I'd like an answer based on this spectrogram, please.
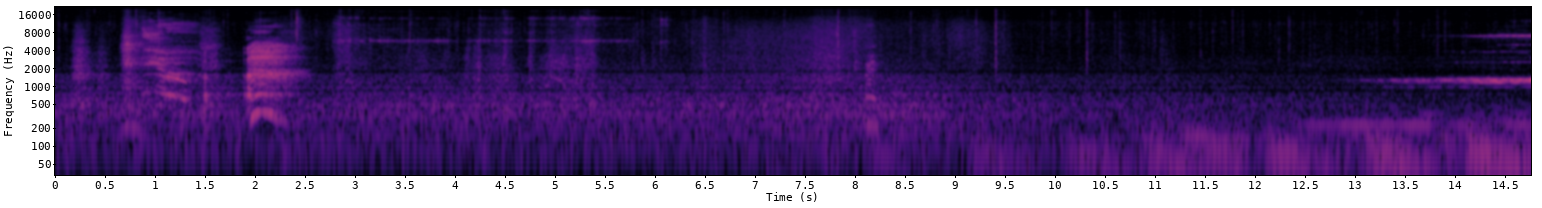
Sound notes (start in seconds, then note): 0.8 both laugh; 3.4 unzipping sleeping bag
